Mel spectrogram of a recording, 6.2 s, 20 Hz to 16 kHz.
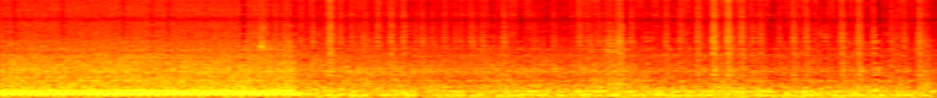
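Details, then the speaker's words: V8 truck on a test drive after fixing a dead cylinder, cruising at light part throttle, far less pedal needed than before: even, steady drone with no stumble or skipped beats; normal running. "it feels better under part throttle used to I'd have to be in the gas quite a bit and I thought that was hot so I'm barely in it now we're cruising pretty good"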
